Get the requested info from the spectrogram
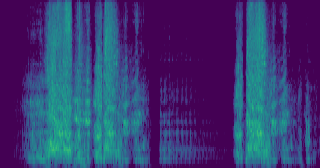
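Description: Two loud roars, as from a big beast or monster. The first lasts about three seconds and trails off into a quieter rumble; the second comes near the end and is shorter.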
